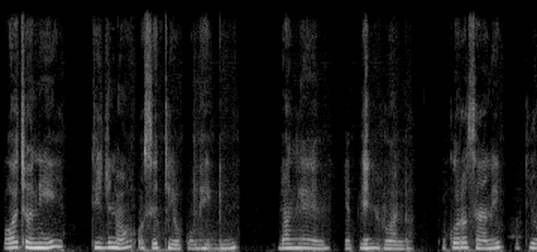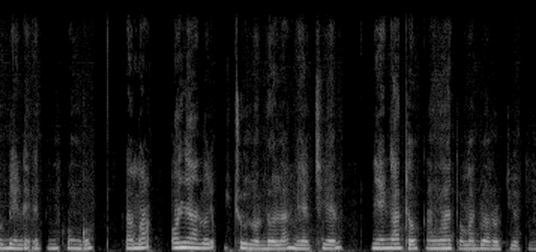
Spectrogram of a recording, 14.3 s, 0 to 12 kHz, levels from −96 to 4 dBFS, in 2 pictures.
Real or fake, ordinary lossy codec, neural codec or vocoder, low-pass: fake; none; codec, 24 kHz, 3 kbps, HILCodec; none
